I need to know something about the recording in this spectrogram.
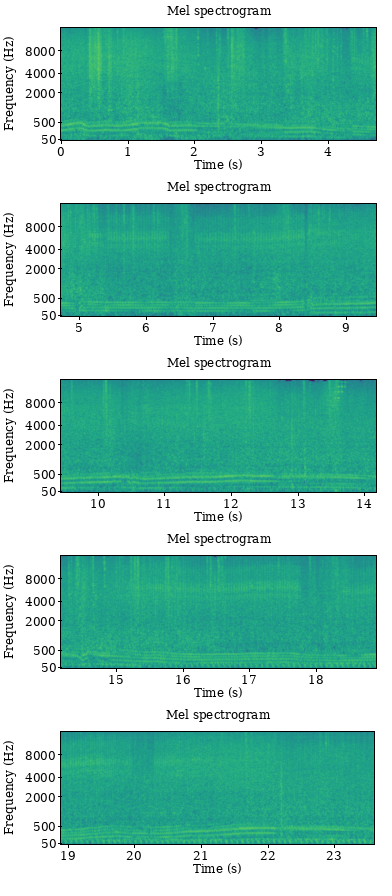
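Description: A car engine roars, revving up and down through the gears.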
